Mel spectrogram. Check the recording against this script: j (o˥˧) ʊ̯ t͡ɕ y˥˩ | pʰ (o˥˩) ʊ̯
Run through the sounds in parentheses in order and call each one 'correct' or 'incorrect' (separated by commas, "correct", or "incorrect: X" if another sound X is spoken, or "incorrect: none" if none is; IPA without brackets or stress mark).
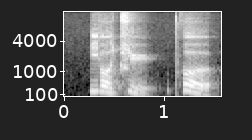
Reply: correct, correct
